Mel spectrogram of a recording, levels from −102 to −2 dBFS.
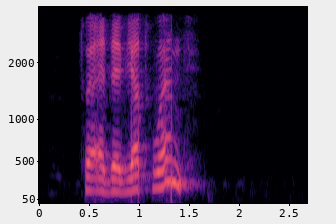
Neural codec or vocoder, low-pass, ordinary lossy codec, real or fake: none; 3.6 kHz; AAC, 24 kbps; real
